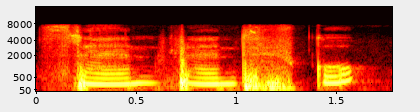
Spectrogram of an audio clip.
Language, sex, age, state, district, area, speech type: Telugu, female, 30-45, Telangana, Adilabad, rural, spontaneous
